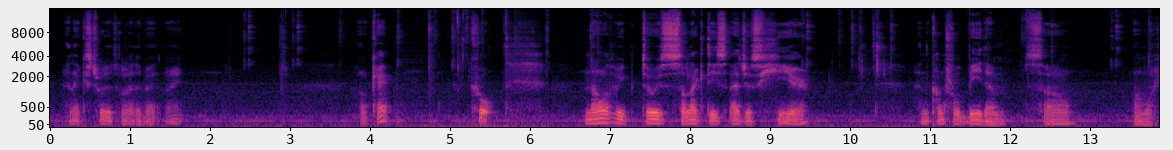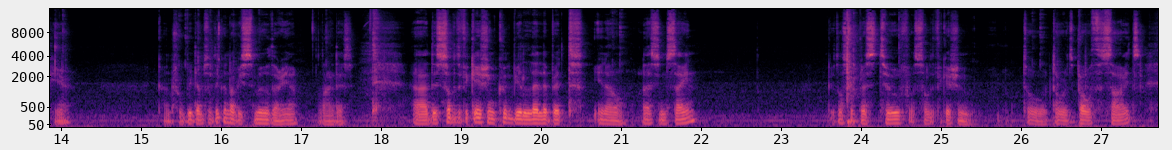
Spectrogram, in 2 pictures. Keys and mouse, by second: 6.2 Tab, 6.2-7.7 middle drag, 7.7-9.9 shift+drag, 9.9-13.1 shift+middle drag, 10.3 ctrl+b, 13.1 shift+click, 13.2 shift+middle click, 13.9 ctrl+b, 15.8 Tab, 17.8 q, 22.6-24.4 drag, 24.4 middle click, 24.6 shift+click, 24.8-27.7 shift+middle drag, 26.7 `, 27.3 `.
